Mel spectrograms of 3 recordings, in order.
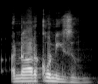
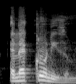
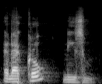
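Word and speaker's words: anachronism: अनार्कोनिज्म, नो, एनाक्रोनिज्म, sorry माफ कीजिए, गलत प्रोनाउंस कर दिया मैंने, एनाक्रोनिज्म, a person, a custom,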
